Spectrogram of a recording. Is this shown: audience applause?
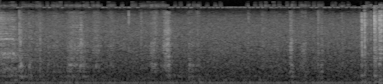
no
